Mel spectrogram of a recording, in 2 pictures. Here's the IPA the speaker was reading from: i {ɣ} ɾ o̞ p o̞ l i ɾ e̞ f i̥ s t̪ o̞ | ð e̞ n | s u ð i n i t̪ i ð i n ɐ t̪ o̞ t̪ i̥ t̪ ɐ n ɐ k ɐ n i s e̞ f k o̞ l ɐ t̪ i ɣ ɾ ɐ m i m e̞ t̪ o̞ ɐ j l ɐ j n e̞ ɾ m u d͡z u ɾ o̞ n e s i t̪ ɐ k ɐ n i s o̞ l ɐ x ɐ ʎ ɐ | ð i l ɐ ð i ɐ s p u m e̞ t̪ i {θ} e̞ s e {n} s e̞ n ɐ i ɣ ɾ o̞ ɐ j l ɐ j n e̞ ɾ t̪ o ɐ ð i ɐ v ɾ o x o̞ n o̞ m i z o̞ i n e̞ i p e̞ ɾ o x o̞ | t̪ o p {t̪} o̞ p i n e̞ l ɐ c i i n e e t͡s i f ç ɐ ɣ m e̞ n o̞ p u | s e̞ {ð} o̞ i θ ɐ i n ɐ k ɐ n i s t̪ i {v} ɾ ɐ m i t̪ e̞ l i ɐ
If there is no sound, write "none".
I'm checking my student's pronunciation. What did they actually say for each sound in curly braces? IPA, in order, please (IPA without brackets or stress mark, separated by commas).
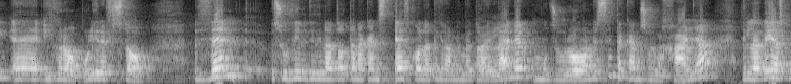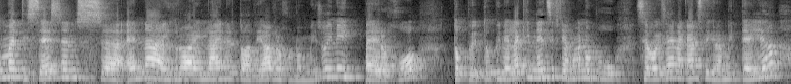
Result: ɣ, s, n, t̪, v, ɣ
